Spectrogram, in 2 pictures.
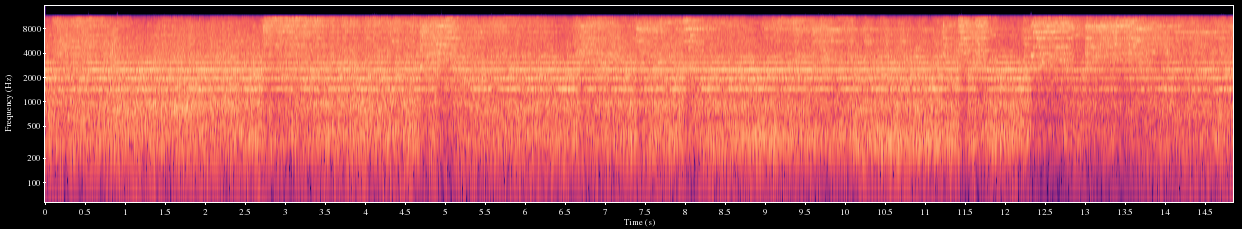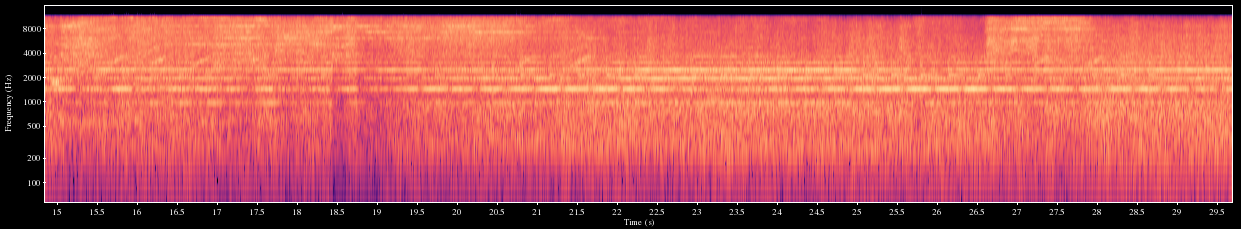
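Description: Freight train of autorack cars rolling steadily past at a grade crossing: a continuous rumble and clatter of wheels on rail, with steady high-pitched tones held over it.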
